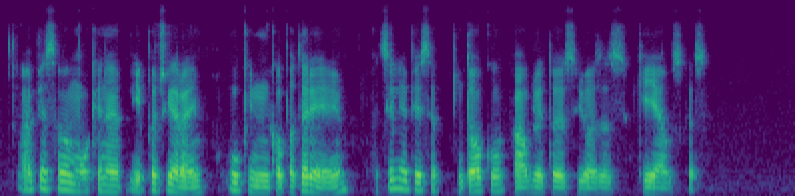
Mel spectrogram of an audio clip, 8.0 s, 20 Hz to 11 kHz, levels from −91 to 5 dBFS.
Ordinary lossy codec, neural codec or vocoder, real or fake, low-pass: Opus, 24 kbps; none; real; 7.2 kHz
